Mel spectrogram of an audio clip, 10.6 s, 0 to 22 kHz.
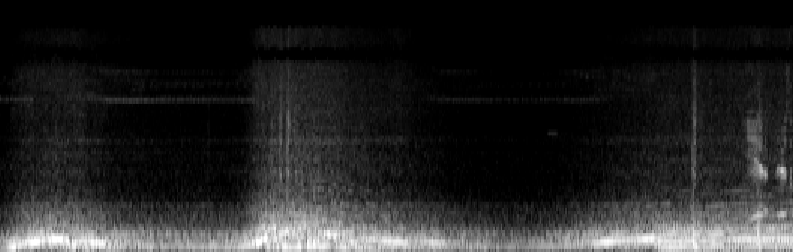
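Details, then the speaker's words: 1995 Ford Mustang GT V8 revved in neutral from inside car; rough surging revs with sharp pops, idle wandering between blips. Plugs checked and distributor cap cleaned, still popping, cause unknown: popping when revving. "pop it's popping a little bit see the RPMs so I I think something's still going on"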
